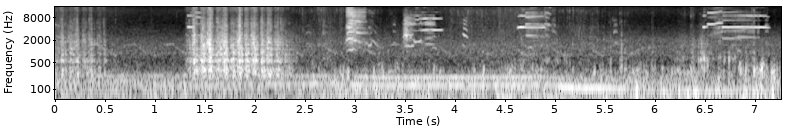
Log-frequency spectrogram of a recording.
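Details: Seagulls on a sandy beach by a gulf, among people: several high, thin, wavering cries with stacked overtones at intervals, over a steady low rumble of surf and wind, with a loud broadband burst early on.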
